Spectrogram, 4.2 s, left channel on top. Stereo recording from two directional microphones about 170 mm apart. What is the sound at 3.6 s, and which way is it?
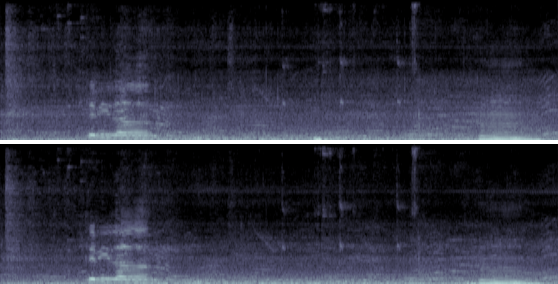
Speech, centre (ahead or behind).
